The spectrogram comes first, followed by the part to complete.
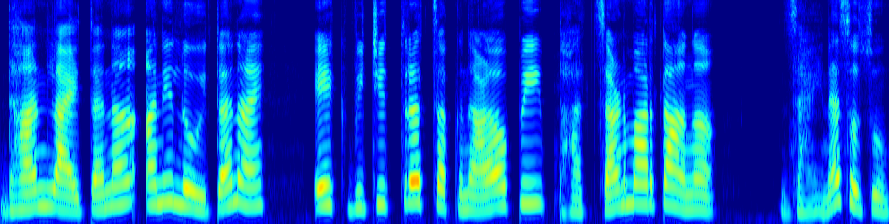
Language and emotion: Goan Konkani, disgusted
